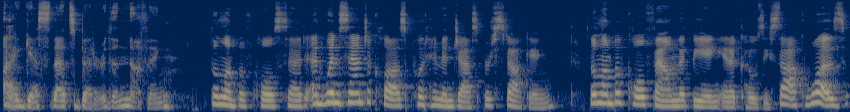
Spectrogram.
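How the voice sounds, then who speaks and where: Expressive woman reading a holiday story. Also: medium pitch. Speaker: story reader. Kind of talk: expressive children's story narration.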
